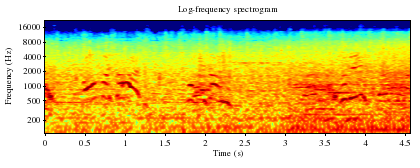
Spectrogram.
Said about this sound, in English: Just then, the sky opens up in a heavy downpour.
